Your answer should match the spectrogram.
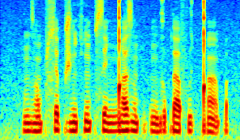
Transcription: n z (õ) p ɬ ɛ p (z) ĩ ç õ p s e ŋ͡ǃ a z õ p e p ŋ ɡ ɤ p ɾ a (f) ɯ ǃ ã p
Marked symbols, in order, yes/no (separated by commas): no, no, yes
